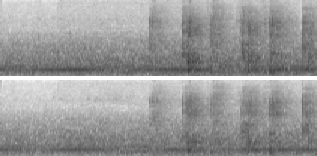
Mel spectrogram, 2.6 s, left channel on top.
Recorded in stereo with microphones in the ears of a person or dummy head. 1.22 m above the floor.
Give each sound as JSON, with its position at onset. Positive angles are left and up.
{"t": 1.2, "sound": "running footsteps", "side_deg": 15, "distance_m": 1.5}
